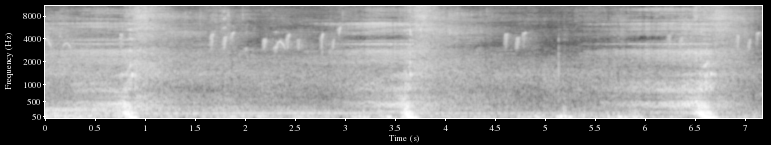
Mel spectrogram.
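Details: Resting horse lying in a pasture, basking in the sun and snoring: deep, low rumbling breath bursts recur roughly every three seconds over a steady low hum, with faint high chirps in the background.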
